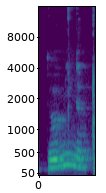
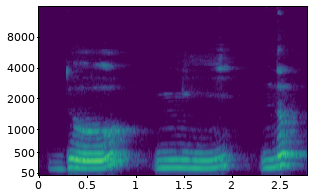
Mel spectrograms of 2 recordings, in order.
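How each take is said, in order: First: Said in the usual way. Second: "Do, mi, no" détaché, le "Do" fort et allongé; syllabe par syllabe. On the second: Shown as a demonstration. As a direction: relire en séparant chaque syllabe. (en scandant lentement chaque syllabe) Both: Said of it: "j'ai écrit domino".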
